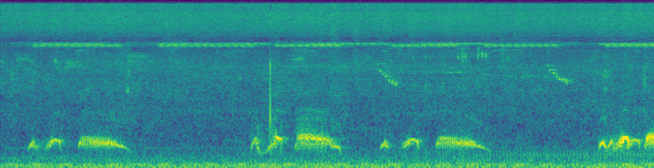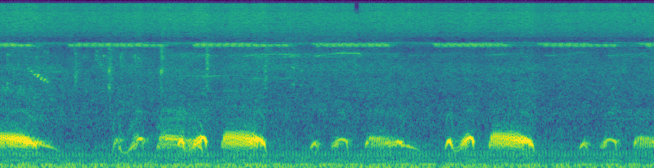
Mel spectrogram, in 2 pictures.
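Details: Spotted dove repeating its coo phrases for over twelve seconds, soft at first then louder, hooked double notes leading into drawn-out falling coos, with occasional faint higher bird notes and clicks.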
